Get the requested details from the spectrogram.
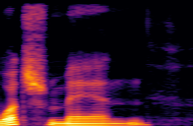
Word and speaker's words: Watchmen: Denn wir haben zusammen, boah, ich muss gerade aufpassen wegen der Aussprache, Watchmen.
